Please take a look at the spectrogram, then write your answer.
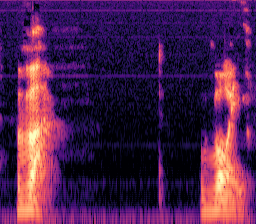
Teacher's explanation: pronounced as a physical cross between saying a B and a V, by simply having the lips close but not quite touching.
